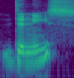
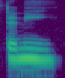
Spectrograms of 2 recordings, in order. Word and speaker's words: Denis: of Dennis no no Denise be French Denise is silent yeah I think it's Danny an American Thriller film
